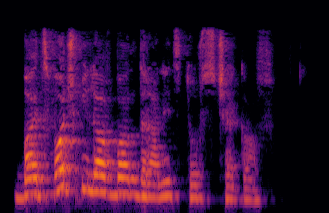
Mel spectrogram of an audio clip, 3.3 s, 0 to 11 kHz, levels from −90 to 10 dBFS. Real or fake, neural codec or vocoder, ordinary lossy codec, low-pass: real; none; MP3, 64 kbps; 7.2 kHz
